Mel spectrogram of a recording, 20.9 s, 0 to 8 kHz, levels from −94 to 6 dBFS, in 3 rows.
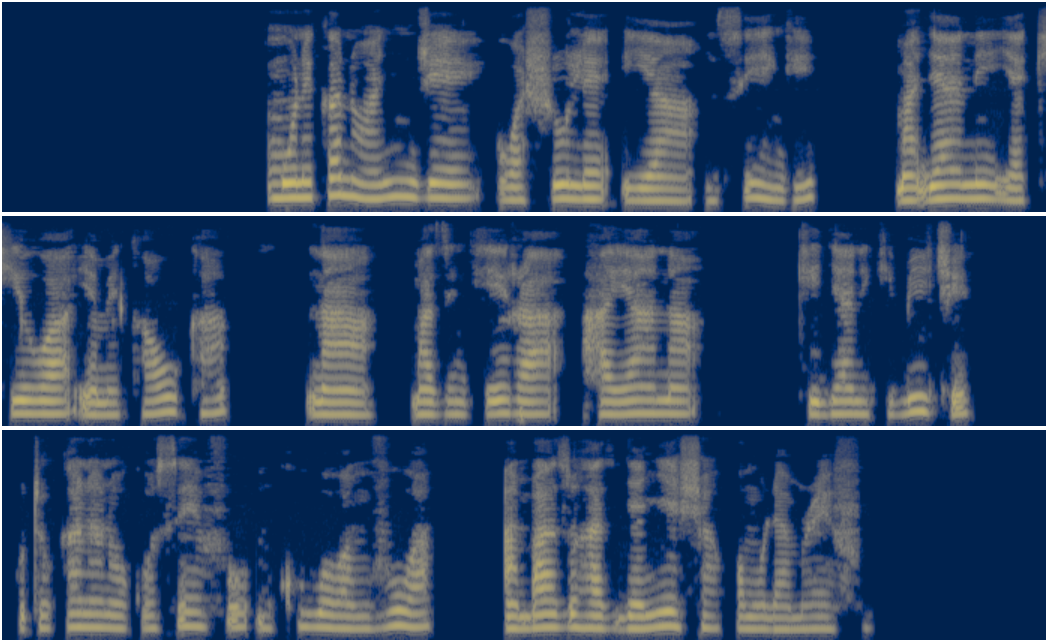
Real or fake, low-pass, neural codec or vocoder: real; 7.2 kHz; none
